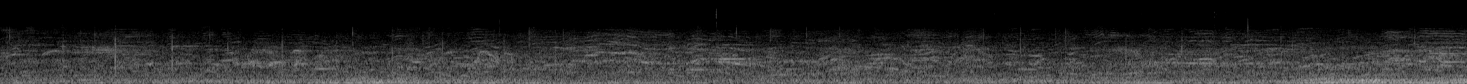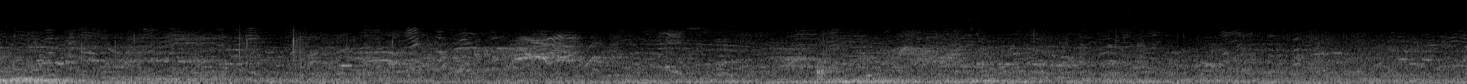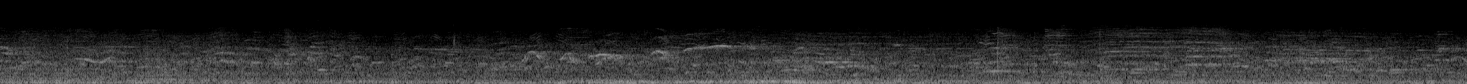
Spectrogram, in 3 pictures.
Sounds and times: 0.0s children playing in a nearby school 44.0s
12.9s drone of an aeroplane 17.5s
21.9s cars 40.5s

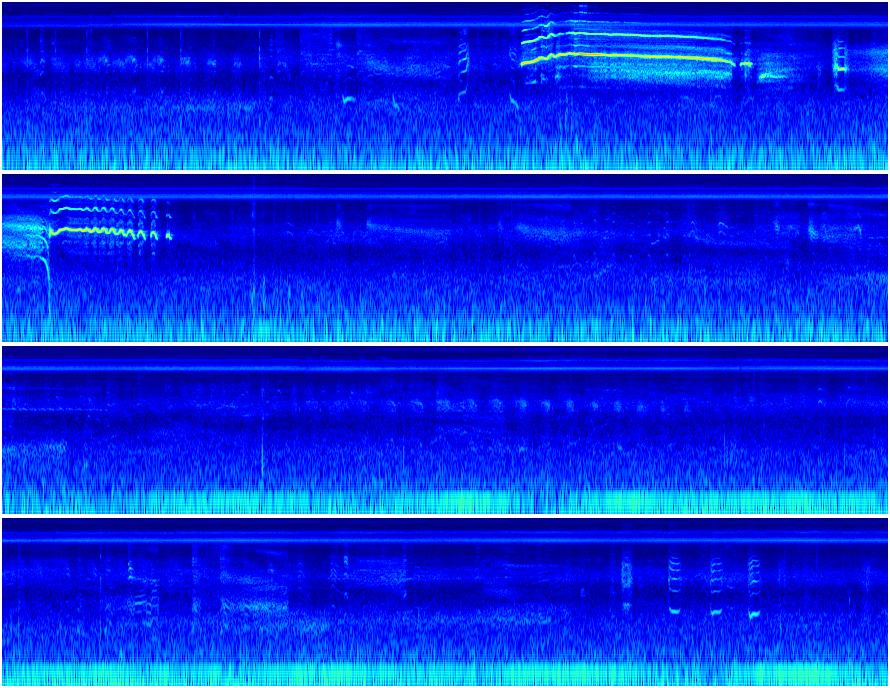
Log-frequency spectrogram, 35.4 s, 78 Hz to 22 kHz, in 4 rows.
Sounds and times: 0.0s background noise from generators 35.4s
0.0s laysan calls and bill clapperings 35.4s
0.2s bonin calls and flight calls 10.6s
0.2s white tern calls 10.6s
27.2s bonin calls and flight calls 35.4s
27.2s white tern calls 30.8s
32.7s white tern calls 34.7s

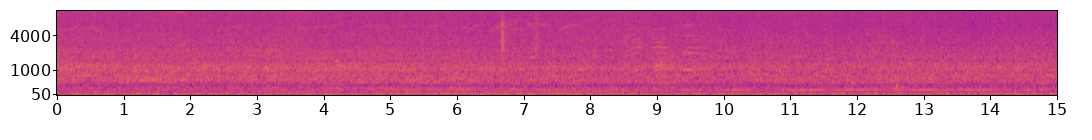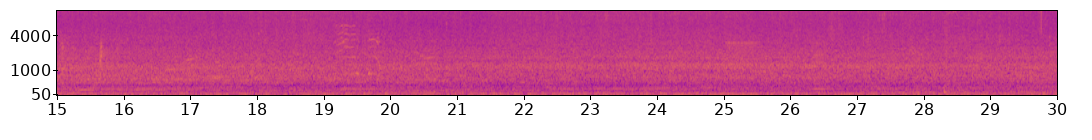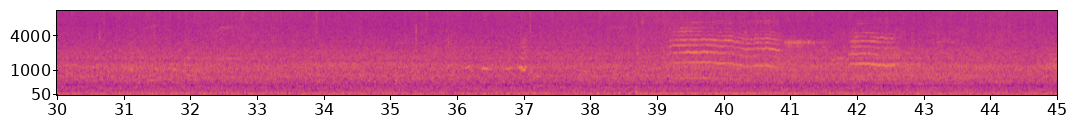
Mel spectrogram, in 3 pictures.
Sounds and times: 0.0s city sounds in the distance 45.0s

